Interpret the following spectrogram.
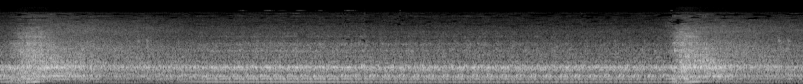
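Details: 2002 Chevrolet Avalanche with Vortec 5.3 V8: on a cold start the engine is blipped twice and a hollow, rhythmic knock runs under the idle between revs, which is piston slap evident when cold.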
